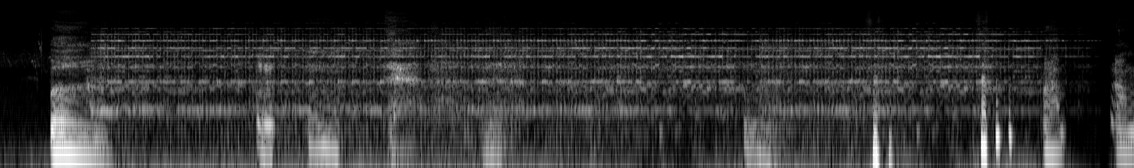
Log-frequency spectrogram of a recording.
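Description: Mechanical alarm clock bell ringing steadily for about twelve seconds, starting about a second in and cutting off just before the end. A man's short vocal sounds break in over it several times.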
